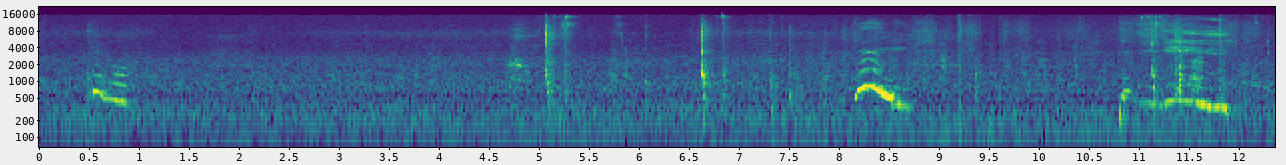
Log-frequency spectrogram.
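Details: An Alaskan Malamute, playing with bubbles, gives a few short, sliding whines that rise and fall, spaced several seconds apart, and inadvertently bumps into the camera.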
